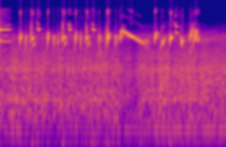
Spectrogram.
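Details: European goldfinch of the parva subspecies singing loudly and close up: rapid, bright twittering notes in quick succession, broken by one drawn-out, slurred falling note midway, then more fast chirps, over a faint hiss.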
